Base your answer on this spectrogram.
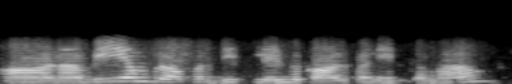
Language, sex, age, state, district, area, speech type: Tamil, female, 30-45, Tamil Nadu, Chennai, urban, conversation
